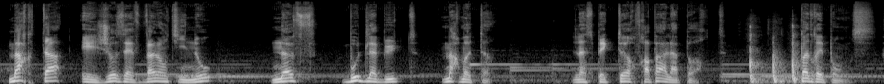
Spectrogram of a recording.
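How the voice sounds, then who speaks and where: A man narrates a scripted audio fiction. His voice sits at a middle pitch and has a storytelling delivery, with music underneath.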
